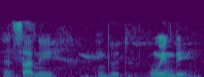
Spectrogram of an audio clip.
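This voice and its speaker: A man's voice: mid-range voice, moderate pace. A young man chatting casually in a travel vlog, easygoing and often chuckling. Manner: easygoing, chuckling, simple phrasing. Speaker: vlogger. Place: holiday apartment indoors, then outdoors in a windy forest. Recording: dull camera audio with noise.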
